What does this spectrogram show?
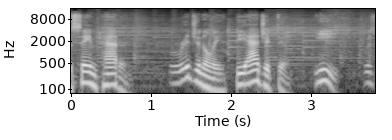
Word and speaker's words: いい: Originally the adjective e was pronounced yoi and written using kanji is shown.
